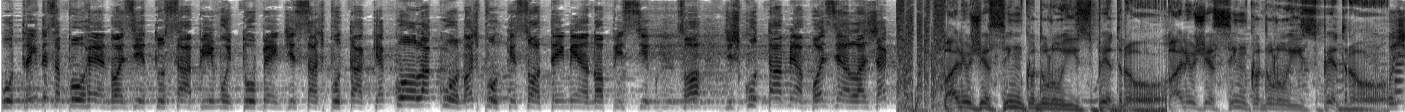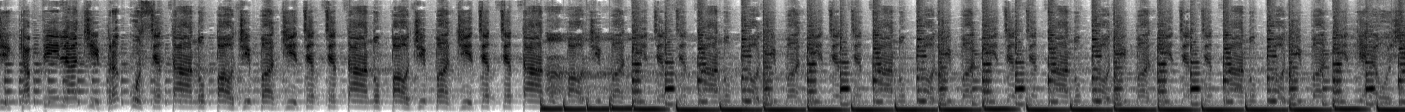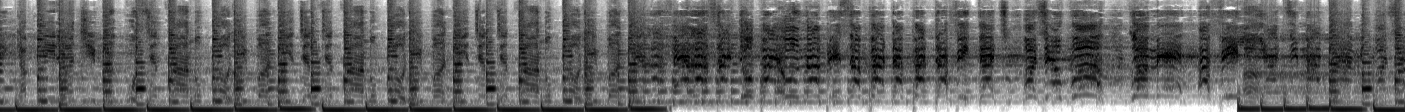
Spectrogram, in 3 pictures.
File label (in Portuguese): funk mega bass e forro; urupa ro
